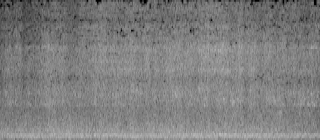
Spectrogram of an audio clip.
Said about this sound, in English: What it's like to live next to the CTA's L train tracks.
